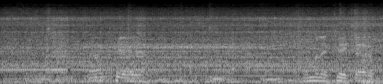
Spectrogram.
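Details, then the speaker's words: Hoshizaki KM630MRE ice machine on R22: a constant harsh, gritty rattling whir under the running noise from worn water pump motor bearings. The evaporator plates still need checking before the pump is replaced. "definitely the bearing have worn out"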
